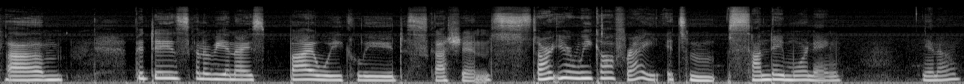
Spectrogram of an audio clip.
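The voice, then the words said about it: Raspy voice. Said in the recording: “excuse my raspy voice”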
